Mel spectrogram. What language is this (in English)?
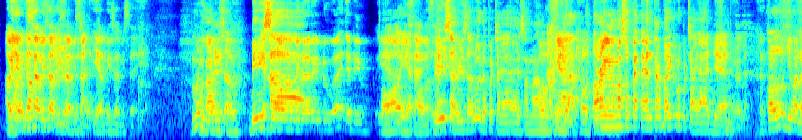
Indonesian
